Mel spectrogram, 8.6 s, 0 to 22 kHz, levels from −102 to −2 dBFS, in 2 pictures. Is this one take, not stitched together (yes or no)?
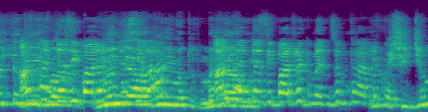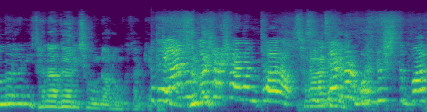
no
